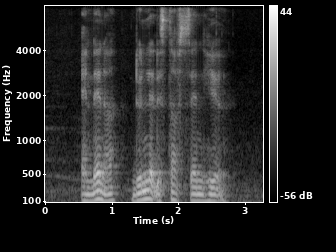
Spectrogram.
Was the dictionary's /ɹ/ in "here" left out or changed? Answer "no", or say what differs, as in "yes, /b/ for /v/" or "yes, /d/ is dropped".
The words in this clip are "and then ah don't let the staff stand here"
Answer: yes, /l/ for /ɹ/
